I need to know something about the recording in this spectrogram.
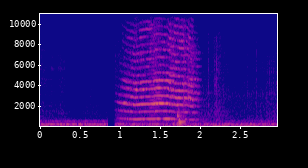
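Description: A metal stove door clangs shut.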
